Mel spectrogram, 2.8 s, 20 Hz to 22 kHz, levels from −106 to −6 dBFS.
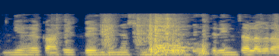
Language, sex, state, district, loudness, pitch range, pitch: Hindi, male, Uttar Pradesh, Jyotiba Phule Nagar, -17 LUFS, 140-150 Hz, 145 Hz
